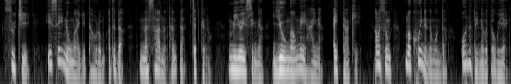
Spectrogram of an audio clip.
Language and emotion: Manipuri, fearful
